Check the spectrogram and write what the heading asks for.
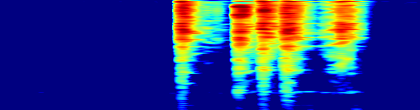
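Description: A quick run of sharp, ringing clinks, about five strikes packed into under a second near the middle, then gone.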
